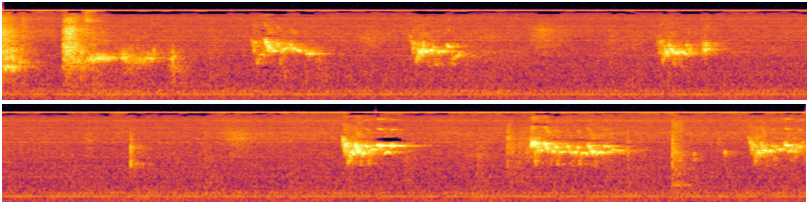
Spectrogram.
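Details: Young male pet budgerigar babbling while learning to talk: short bright chirps and scratchy warbled bursts come in separate phrases about every second, with quiet pauses between them, heard indoors against a steady low hum.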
